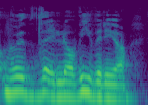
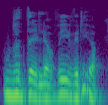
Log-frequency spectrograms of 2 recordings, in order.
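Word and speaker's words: Bdellovibrio: que es el género Bdelovibrio, con B al principio, Silent B, Bdelovibrio.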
